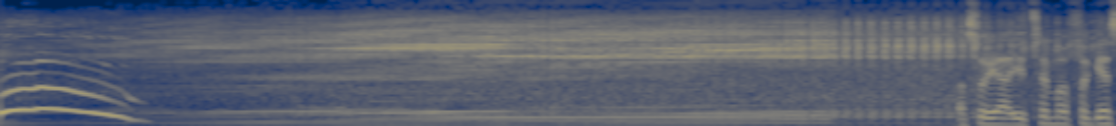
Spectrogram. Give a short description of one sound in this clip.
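A motorcycle rides away and fades into the distance.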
